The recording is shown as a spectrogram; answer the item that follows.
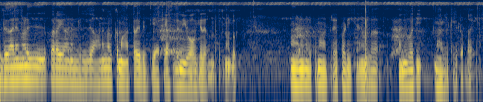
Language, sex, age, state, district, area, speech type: Malayalam, male, 18-30, Kerala, Thiruvananthapuram, rural, spontaneous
